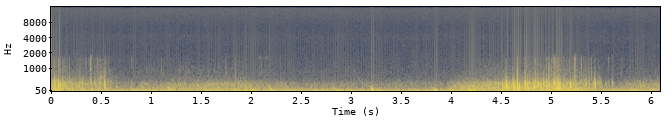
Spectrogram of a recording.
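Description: Muffled chest breath sounds with bursts of brief popping crackles toward the end of each inspiration.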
